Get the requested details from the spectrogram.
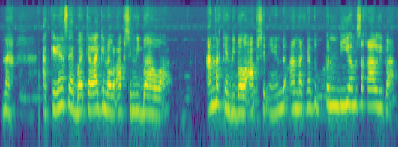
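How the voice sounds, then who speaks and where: Animated woman teacher on a video call. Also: on the high side, a little fast. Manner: animated storytelling with many fillers. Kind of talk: answering interview questions.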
